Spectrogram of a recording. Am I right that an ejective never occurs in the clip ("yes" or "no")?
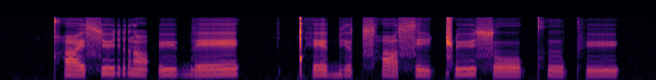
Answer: yes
